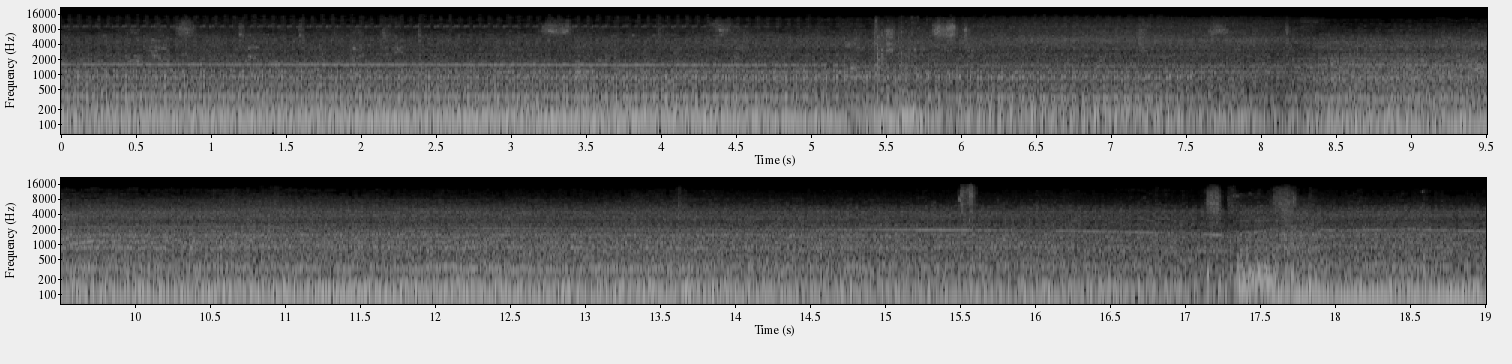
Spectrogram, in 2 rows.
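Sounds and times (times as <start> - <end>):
car engine running: 0.0 - 19.0
road noise: 0.0 - 19.0.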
